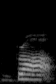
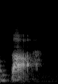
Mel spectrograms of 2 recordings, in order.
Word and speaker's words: brer: While modern Americans generally pronounce the second R in brer, the original pronunciation was bra or ba.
